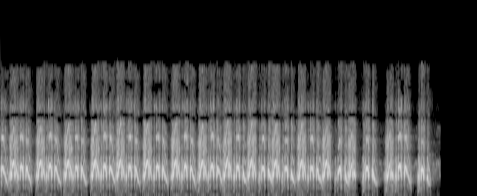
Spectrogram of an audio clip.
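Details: Mountain bamboo partridge giving a long, steady series of loud, harsh notes, about four per second for over four seconds, then stopping abruptly; no other sounds.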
